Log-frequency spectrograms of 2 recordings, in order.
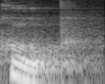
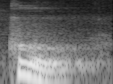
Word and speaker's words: coup: a receipt for your payment it is not coop it is who pakistan has had a lot of military coups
